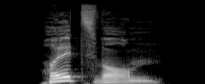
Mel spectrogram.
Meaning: woodworm
- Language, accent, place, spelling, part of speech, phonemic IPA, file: German, Germany, Berlin, Holzwurm, noun, /ˈhɔlt͡sˌvʊʁm/, De-Holzwurm.ogg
